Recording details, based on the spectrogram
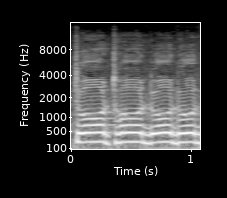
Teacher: इनका उच्चारण स्थान मूर्धा है और इन्हें मूर्धन्य वर्ण कहते हैं।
